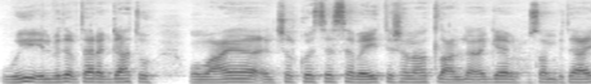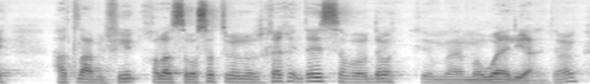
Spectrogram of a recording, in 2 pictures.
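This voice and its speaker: A young Egyptian man races through a chess game analysis at a breakneck clip, his voice dark and mellow. He keeps asking the listener whether they follow, in a loose, conversational way. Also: medium pitch, steady tone. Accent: Egyptian Arabic. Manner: rapid, chatty, keeps asking "تمام؟", voices players' banter. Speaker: chess youtuber. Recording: home setup, first video.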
